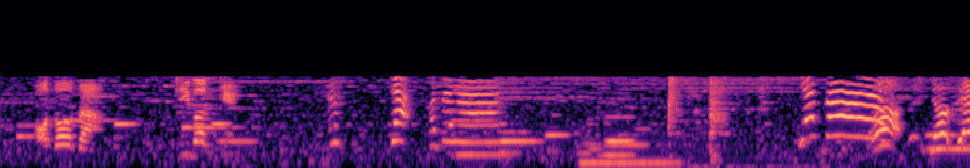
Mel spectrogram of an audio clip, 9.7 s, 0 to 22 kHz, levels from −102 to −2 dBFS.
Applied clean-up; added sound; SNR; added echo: classical method Wiener filter.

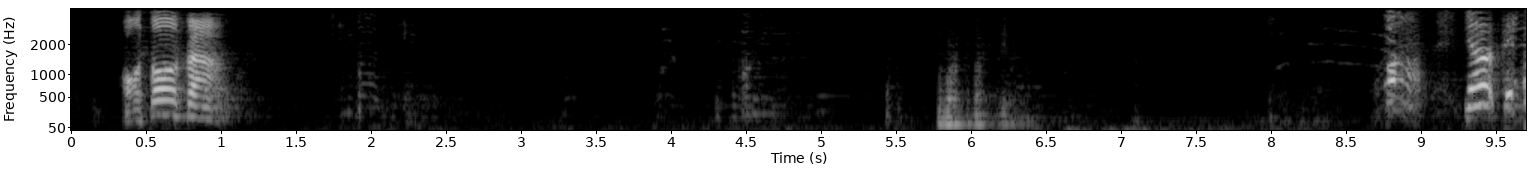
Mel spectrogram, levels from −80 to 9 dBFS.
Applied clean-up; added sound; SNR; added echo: neural mask model DeepFilterNet 3.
